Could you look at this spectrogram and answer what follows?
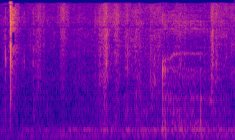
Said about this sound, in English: Remember, this is a brand new deck. All right. Brand new deck. Just give it a couple more shuffles.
